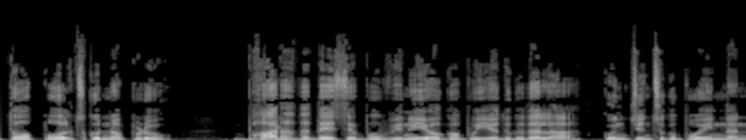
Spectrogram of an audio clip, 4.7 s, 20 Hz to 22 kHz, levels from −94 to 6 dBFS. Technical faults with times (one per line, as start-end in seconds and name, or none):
none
